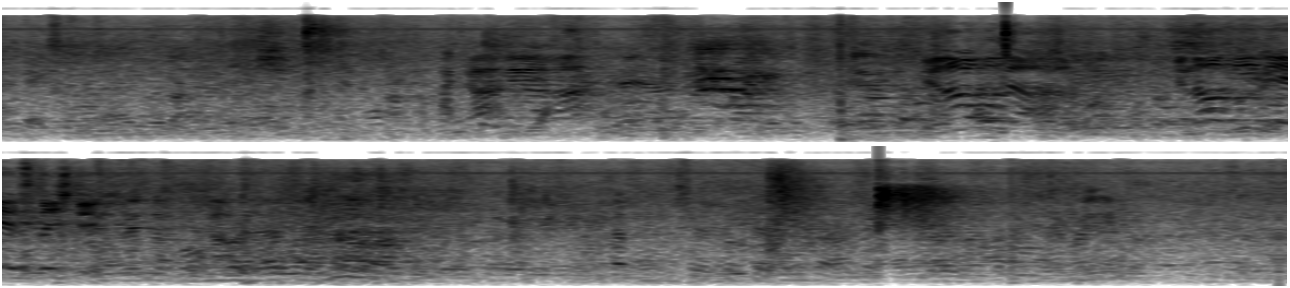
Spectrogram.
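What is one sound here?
Several adults talk and call out in a large echoing hall.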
